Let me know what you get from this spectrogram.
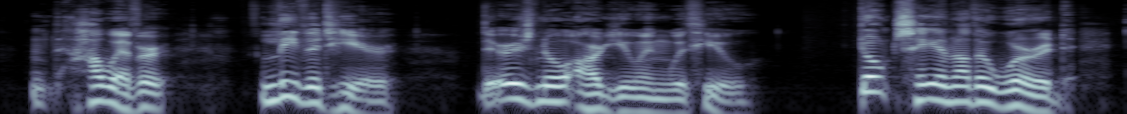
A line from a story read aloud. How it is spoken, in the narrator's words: exclaimed Sasha joyously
